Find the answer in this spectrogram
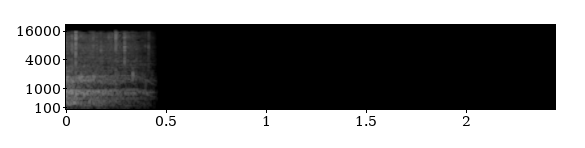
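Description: Silence: the last of a steady pitched sound fades out within the first half second, then the sound track is completely silent.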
